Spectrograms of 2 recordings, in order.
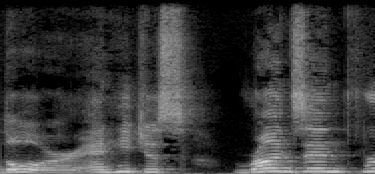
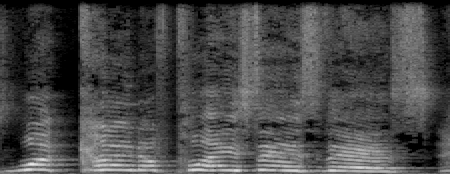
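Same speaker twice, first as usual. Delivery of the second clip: high, loud, slow yell; panicked scream; 9 semitones higher, 6 dB louder, slower than usual. Retold or imitated. Patrick discovering there's no water, screaming. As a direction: scream it in horror. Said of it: "he screams".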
